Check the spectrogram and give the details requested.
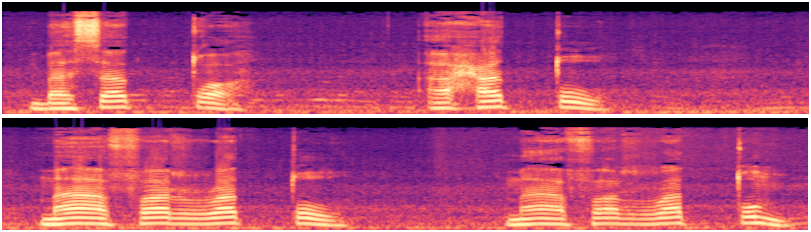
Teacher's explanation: اب جو مندرجہ ذیل میں آپ کو کلمات بتانے لگا ہوں، تو کا ادغام تام میں ناقص ہوا ہے، جیسے بسطت، احط، ما فرطت، ما فرطتم، کیونکہ ادغام کے وقت مدغم یعنی طا کی جو صفت استعلاء اور اطباق یہ باقی رہ جاتی ہیں، اس لیے یہ ادغام تام نہیں، ادغام تام ہی ہے بلکہ ناقص نہیں ہوا اس میں۔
